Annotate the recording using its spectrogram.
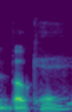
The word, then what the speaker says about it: bokeh: Like, you know how it does that, like, I don't know how to pronounce it. B-O-K-E-H. – Oh, the bokeh? – Yeah, the bokeh.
